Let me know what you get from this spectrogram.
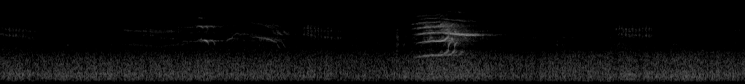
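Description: Birds calling: a few high chirps and whistled glides about two seconds in, then a louder, ringing call lasting about half a second around the middle, over steady background noise.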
